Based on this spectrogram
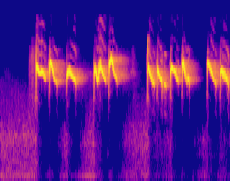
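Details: Malaysian Oriental white-eye in minor moult, caged and building form, singing Buka Sing: loud, clear bursts of high, bouncing, downward-sweeping chirps in four quick groups, little background noise.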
